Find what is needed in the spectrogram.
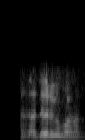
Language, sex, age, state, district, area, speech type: Tamil, male, 18-30, Tamil Nadu, Ranipet, rural, conversation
